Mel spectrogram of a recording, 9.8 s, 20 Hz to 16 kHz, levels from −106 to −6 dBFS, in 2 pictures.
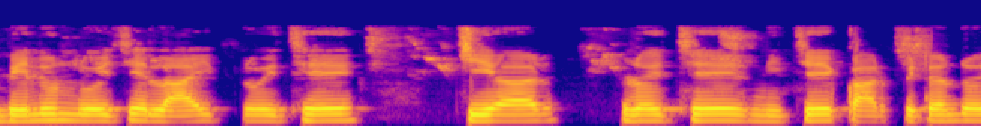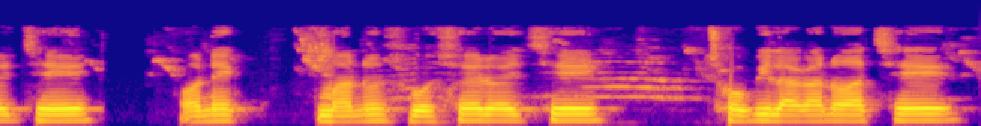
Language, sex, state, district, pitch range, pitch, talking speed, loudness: Bengali, male, West Bengal, North 24 Parganas, 135-140 Hz, 140 Hz, 100 wpm, -14 LUFS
